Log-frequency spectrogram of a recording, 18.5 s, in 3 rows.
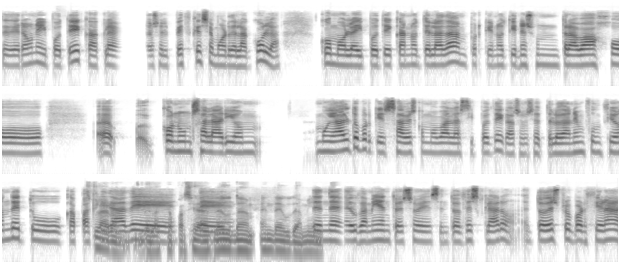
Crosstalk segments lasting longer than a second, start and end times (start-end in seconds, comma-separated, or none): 13.2-14.7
